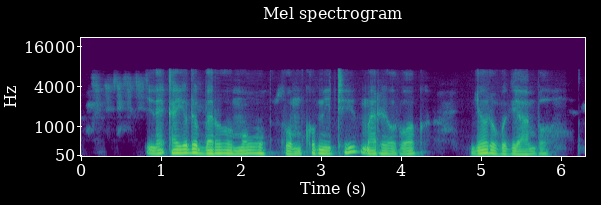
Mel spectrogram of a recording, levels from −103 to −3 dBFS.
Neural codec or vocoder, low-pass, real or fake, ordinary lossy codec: codec, 16 kHz, 0.8 kbps, ZipCodec; 7.2 kHz; fake; MP3, 96 kbps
